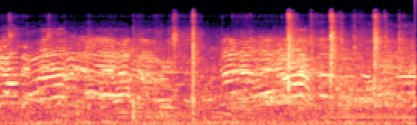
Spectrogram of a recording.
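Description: A softball smacks into a catcher's mitt.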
